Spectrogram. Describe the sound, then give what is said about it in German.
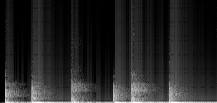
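Six loud knocks on a table, tapping out the rhythm of the Super Mario Brothers theme in an uneven pattern with short pauses between groups, each thud ringing briefly. No one speaks. “Für mich klingt das nur nach einem Vollidioten, der am Tisch klopft.”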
